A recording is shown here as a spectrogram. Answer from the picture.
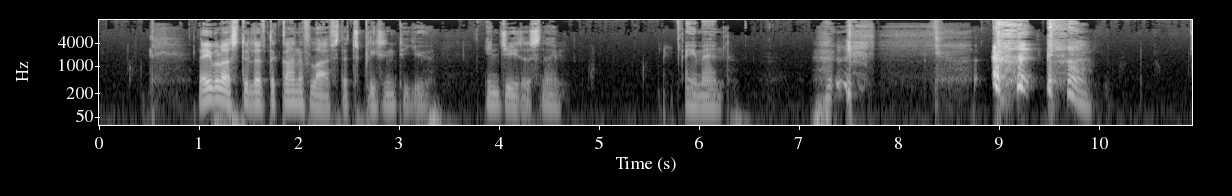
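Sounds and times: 
faint breath: 0.5s - 1.0s, 7.7s - 8.8s
speech: 1.0s - 4.7s, 5.8s - 6.4s, 7.2s - 7.7s, 9.7s - 10.0s
harsh coughing: 7.2s - 7.8s, 8.8s - 10.0s.

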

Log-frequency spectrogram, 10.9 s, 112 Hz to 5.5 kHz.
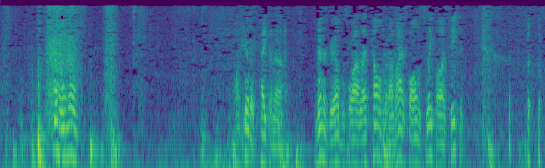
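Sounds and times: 
faint room hum: 0.0s - 10.9s
nasal sniffling: 0.9s - 2.2s
speech: 1.1s - 1.7s, 4.9s - 9.8s, 10.5s - 10.9s.

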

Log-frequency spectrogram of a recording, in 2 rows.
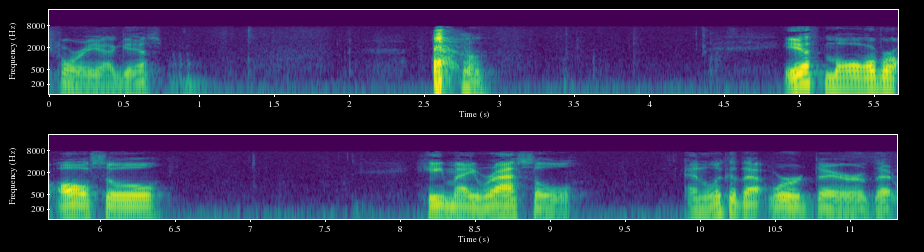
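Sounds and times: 
speech: 0.0s - 1.0s, 2.6s - 3.0s, 4.9s - 6.5s, 8.2s - 9.2s, 9.9s - 11.3s
single sharp cough with a rough throaty tail: 2.6s - 3.0s.

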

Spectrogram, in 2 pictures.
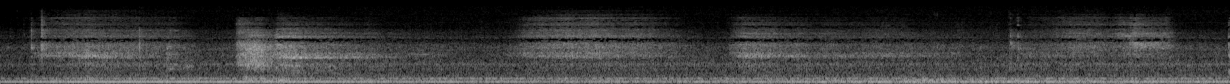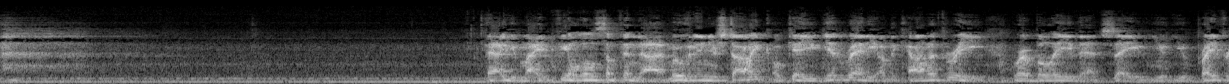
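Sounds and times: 
low steady hum: 0.0s - 24.5s
people taking deep breaths at a prayer gathering: 0.4s - 14.6s, 22.2s - 22.5s
speech: 17.2s - 24.5s.

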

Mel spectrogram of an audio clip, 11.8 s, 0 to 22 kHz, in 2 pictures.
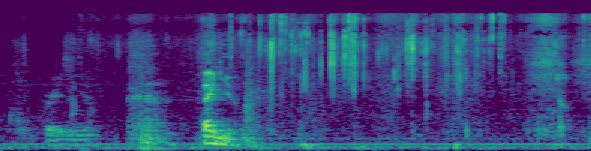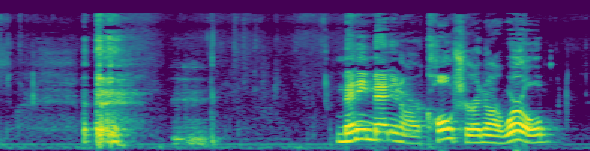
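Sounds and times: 
speech: 0.5s - 2.6s, 9.3s - 11.5s
small cough drop wrapper crinkling open: 2.0s - 6.1s.

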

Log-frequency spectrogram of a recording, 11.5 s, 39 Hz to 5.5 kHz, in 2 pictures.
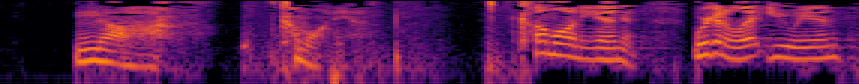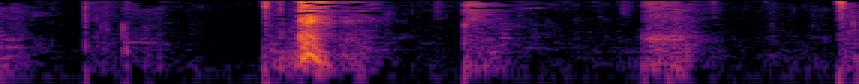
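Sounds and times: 
speech: 0.6s - 2.5s, 3.5s - 5.8s, 7.7s - 8.0s
person coughing: 7.5s - 9.4s
throat clearing: 7.5s - 9.4s.

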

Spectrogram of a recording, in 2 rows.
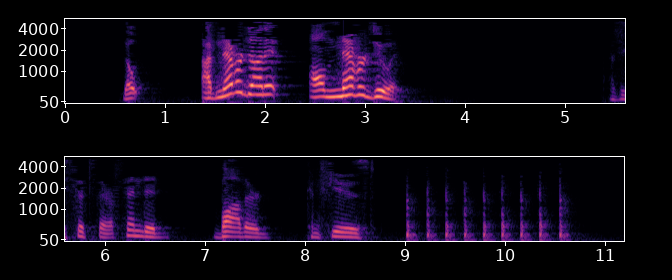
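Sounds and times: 
speech: 0.6s - 0.8s, 1.4s - 3.4s, 5.4s - 9.2s
solid knocks on a wooden door: 9.0s - 10.7s.

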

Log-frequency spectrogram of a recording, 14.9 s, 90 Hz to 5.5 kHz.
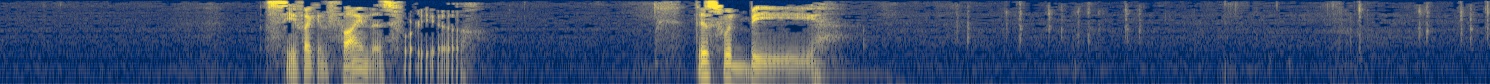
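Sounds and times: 
speech: 2.8s - 4.8s, 7.0s - 8.4s
typing on a computer keyboard: 9.5s - 11.5s, 13.5s - 14.8s.

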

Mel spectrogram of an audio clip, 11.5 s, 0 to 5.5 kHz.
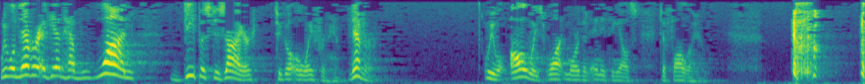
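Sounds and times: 
speech: 0.1s - 5.1s, 6.4s - 9.5s
loud rasping cough: 10.6s - 11.5s.

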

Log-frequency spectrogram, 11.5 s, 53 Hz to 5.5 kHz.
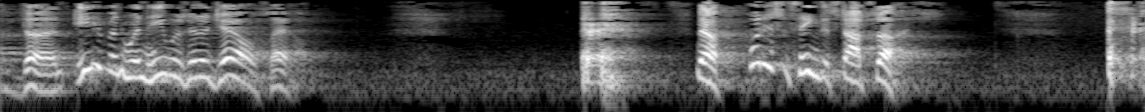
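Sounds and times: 
speech: 0.2s - 3.0s, 7.0s - 9.1s
single harsh cough: 5.8s - 6.6s, 11.0s - 11.4s.

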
